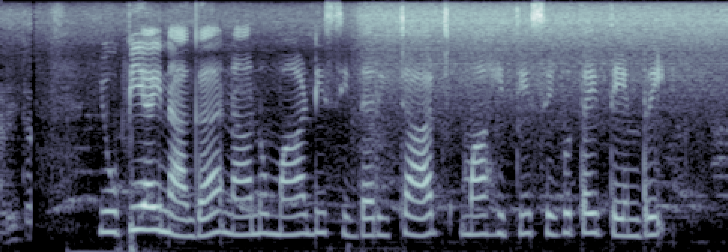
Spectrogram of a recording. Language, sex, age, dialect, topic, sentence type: Kannada, female, 18-24, Central, banking, question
